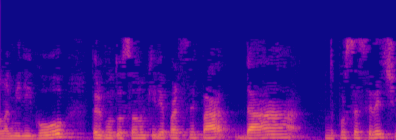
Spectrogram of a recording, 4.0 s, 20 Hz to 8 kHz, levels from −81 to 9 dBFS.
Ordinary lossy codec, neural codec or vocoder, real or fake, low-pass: MP3, 24 kbps; none; real; 7.2 kHz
